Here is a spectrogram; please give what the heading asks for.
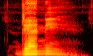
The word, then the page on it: janim: Yawa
